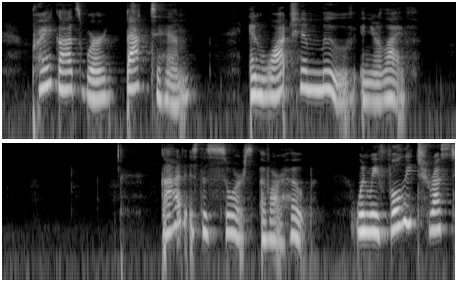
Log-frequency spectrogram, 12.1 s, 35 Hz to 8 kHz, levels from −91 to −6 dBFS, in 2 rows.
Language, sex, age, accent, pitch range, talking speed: English, female, 50-69, American, 190-260 Hz, 120 wpm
